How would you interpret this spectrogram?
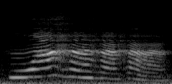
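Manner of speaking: slow villain laugh, mwahahaha; evil cackle. Acted. Evil father cackles at his son, slow villain laugh.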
